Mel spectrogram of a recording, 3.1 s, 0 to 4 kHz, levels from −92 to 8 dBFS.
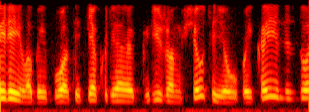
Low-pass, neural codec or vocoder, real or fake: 3.6 kHz; none; real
